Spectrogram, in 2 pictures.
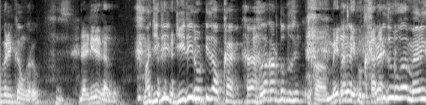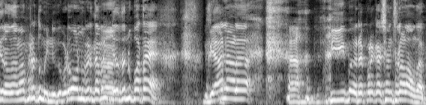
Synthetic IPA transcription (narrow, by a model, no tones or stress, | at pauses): pʰɪɾɪkːəmkəɾoː | ɖɛːɽiːd̪akəɾd̪oː | mãd͡ʒiːd̪iːd͡ʒiːd̪iːɾoːʈiːd̪aːʊkʰːaɛːʊd̪aːkəɾd̪oːt̪ʊsĩːɦãmeːnakʰːeːɽiːd̪oɾok̪amɛ̃ːniːd̪əɾãːnd̪aːmãːpʰɪɾt̪õːmɛ̃ːnuːkoːbəɽoːɦaːnũːpʰɪɾd̪aːmẽd͡ʒəd̪ãt̪ːnũːpət̪aːɛː | bjaːnaːl | kiɾɛpɾkɛʃənsnaːlaːʊ̃ŋɡ̪aː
